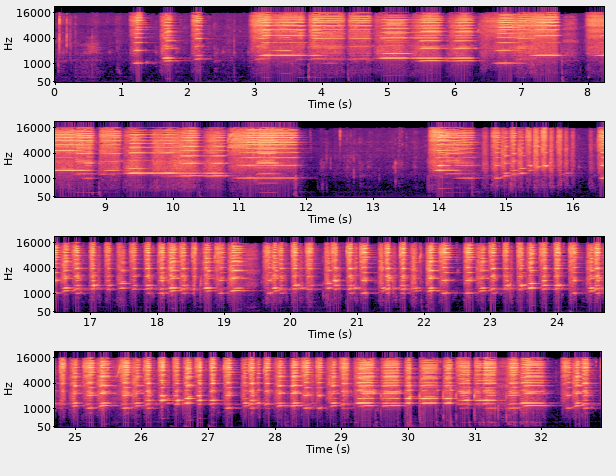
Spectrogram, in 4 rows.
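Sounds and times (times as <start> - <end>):
four-hole harmonica being played: 1.1 - 12.2, 13.8 - 32.8.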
